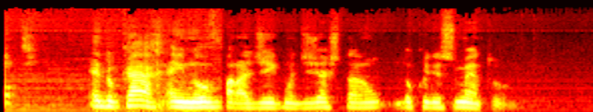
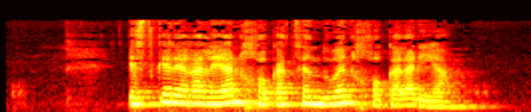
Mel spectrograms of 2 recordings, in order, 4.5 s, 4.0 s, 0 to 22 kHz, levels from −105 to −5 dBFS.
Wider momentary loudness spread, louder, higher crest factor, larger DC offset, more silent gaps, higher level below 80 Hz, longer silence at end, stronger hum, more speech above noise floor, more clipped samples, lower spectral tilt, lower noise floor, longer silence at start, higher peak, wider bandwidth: about the same, 13 LU vs 11 LU; first, -16 LUFS vs -20 LUFS; about the same, 16 dB vs 14 dB; neither; neither; first, -50 dBFS vs -60 dBFS; first, 0.7 s vs 0.4 s; first, 60 Hz at -45 dBFS vs none; first, 44 dB vs 38 dB; neither; first, -6.5 dB/octave vs -5 dB/octave; first, -61 dBFS vs -57 dBFS; second, 0 s vs 0.95 s; first, -2 dBFS vs -6 dBFS; first, 15.5 kHz vs 11.5 kHz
